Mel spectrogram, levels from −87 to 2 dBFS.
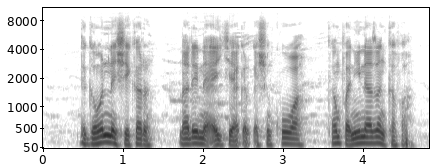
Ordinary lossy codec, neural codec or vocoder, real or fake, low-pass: none; none; real; 9.9 kHz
